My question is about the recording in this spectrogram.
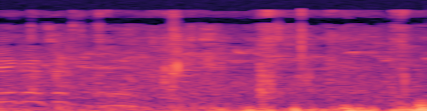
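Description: A few soft, low thuds of footsteps on a gravel path, irregular and coming in the second half.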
